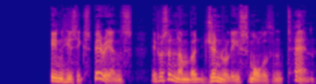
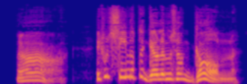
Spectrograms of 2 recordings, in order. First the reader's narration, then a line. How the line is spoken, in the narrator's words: said Veterinary cheerfully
